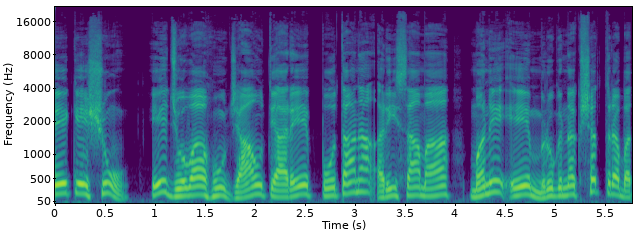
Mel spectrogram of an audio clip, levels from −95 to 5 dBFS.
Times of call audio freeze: none

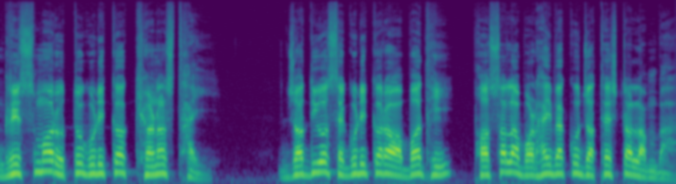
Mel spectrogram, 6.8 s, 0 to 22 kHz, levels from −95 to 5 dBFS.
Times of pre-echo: none

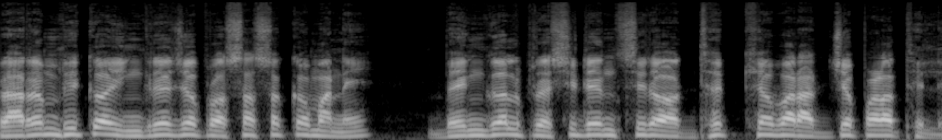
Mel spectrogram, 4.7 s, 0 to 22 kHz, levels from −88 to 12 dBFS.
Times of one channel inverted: none

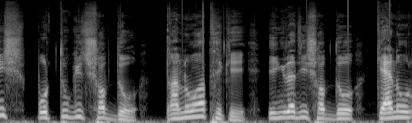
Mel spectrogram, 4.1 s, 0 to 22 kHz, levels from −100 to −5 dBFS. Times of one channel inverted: none

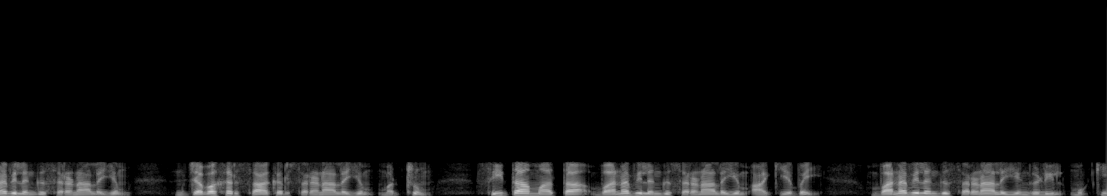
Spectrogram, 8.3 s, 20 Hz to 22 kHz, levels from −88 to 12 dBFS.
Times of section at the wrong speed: none

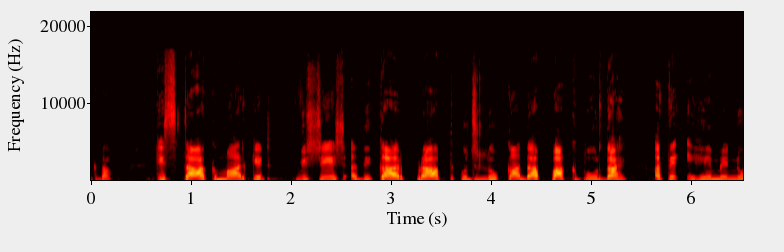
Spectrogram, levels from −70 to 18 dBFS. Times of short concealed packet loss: none

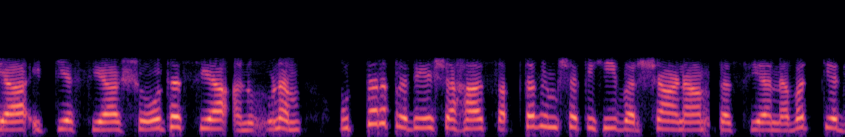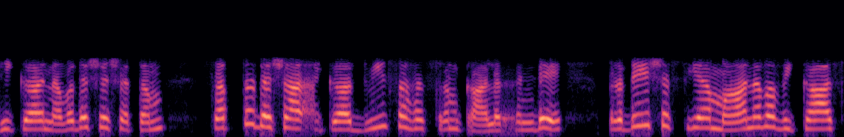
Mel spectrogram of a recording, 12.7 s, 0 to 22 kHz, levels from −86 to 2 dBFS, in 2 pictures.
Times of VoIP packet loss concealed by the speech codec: 1.90-2.07, 5.28-5.34, 8.59-8.76, 10.11-10.25

